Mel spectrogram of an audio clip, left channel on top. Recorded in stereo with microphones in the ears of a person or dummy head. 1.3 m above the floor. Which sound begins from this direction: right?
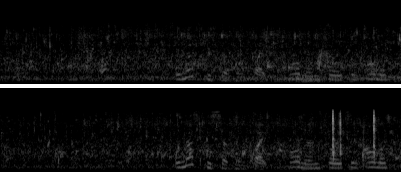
A woman speaking, at 1.8 s.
